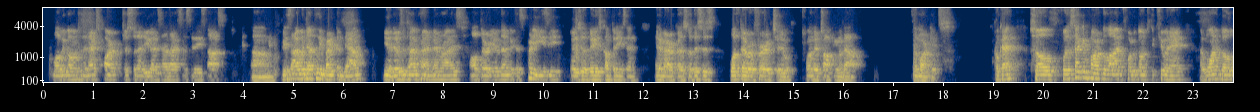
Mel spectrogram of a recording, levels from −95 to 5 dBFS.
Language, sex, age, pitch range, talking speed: English, male, 20-39, 115-135 Hz, 210 wpm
